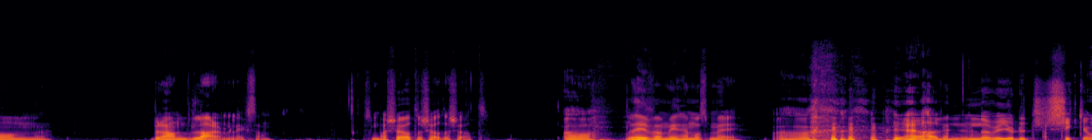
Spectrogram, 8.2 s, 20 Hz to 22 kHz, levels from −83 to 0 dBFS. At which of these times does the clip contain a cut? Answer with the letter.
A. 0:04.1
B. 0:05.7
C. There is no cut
A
